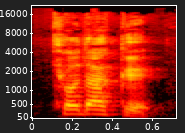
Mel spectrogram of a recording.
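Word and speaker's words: 許諾: 발음은 쿄다크, 음으로는 다크예요.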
